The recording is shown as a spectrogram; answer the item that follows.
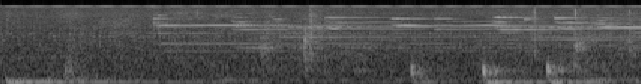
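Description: Handheld microphone being handled: a dull bump at the start and a cluster of short knocks and thumps near the end, with faint high ringing tones underneath.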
